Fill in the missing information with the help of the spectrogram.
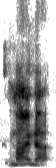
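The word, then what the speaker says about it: Minot: going back to minutes Studio how do you pronounce it m i n o t Mina yeah Mina yeah so anyway those so I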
